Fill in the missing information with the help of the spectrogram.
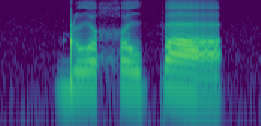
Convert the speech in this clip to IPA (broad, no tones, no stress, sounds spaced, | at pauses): ɖ o ħ o p a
